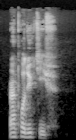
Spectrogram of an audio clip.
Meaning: unproductive
- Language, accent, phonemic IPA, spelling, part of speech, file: French, France, /ɛ̃.pʁɔ.dyk.tif/, improductif, adjective, LL-Q150 (fra)-improductif.wav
